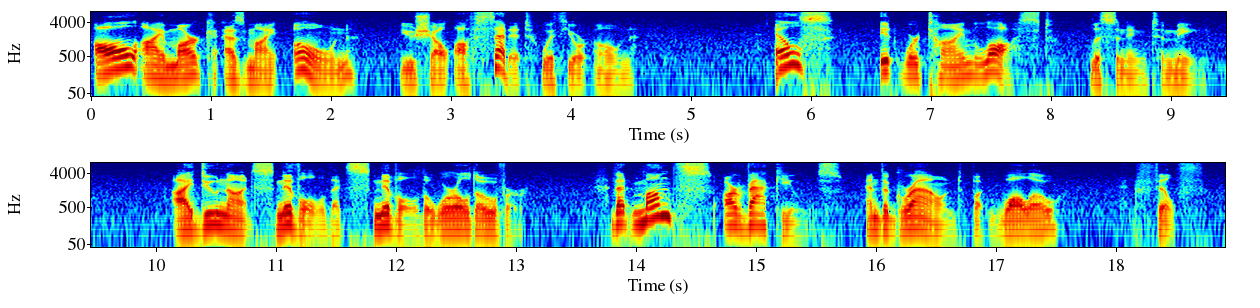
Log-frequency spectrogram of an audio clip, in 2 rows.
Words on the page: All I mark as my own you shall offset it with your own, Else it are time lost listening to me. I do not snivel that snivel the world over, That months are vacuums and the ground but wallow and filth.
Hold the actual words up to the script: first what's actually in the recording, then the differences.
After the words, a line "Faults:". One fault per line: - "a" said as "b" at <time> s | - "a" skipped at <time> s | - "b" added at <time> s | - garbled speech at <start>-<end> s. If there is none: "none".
All I mark as my own you shall offset it with your own, Else it were time lost listening to me. I do not snivel that snivel the world over, That months are vacuums and the ground but wallow and filth.
Faults:
- "are" said as "were" at 6.7 s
